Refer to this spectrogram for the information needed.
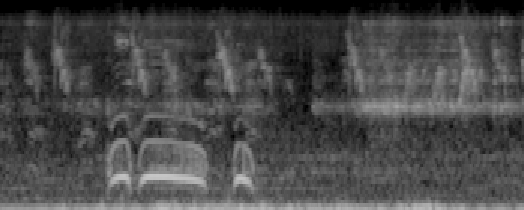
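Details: Bird calling a phrase rendered 'sidi rabbi': one set of three clear arched notes, short, long and drawn-out, then short, followed by a steady high thin tone and scattered faint chirps against a low background hum.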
